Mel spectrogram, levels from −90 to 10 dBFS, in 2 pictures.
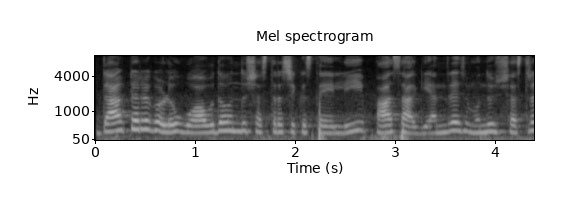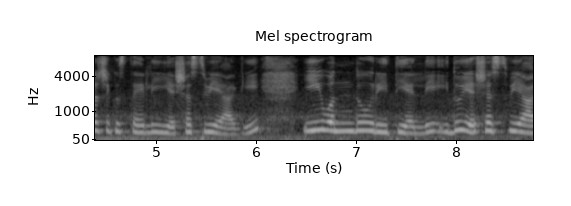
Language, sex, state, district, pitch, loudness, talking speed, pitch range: Kannada, female, Karnataka, Shimoga, 225 Hz, -31 LUFS, 115 wpm, 210-260 Hz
